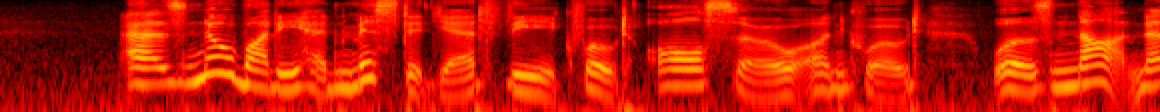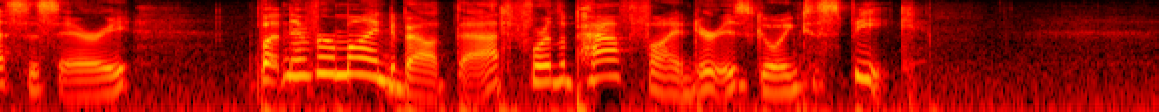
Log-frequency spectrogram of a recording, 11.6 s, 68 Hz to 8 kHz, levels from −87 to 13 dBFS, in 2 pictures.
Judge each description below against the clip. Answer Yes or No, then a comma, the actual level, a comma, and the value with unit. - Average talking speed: No, slow, 120 wpm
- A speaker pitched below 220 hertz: No, high, 225 Hz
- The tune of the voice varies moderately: No, wide, 8.0 semitones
